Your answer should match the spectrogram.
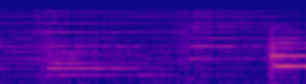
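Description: Sustained electronic tones forming a held chord, with new notes entering about a third of a second in and again near the end, leading into the intro music.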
